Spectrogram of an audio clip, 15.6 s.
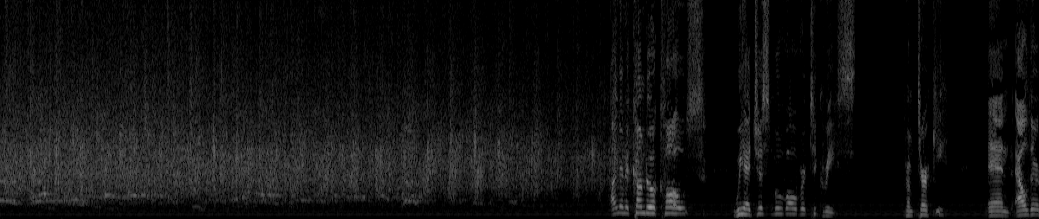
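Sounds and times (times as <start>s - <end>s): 
audience clapping hands: 0.0s - 10.0s
speech: 9.2s - 12.9s, 13.6s - 15.5s.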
